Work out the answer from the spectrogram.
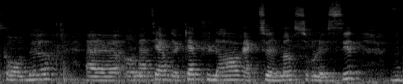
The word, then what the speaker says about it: capulard: Et capular, ben, c'est vraiment le croisement entre capuchon et foulard. Fait que ça s'écrit comme ça se prononce, C-A-P-U-L-A-R-D.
